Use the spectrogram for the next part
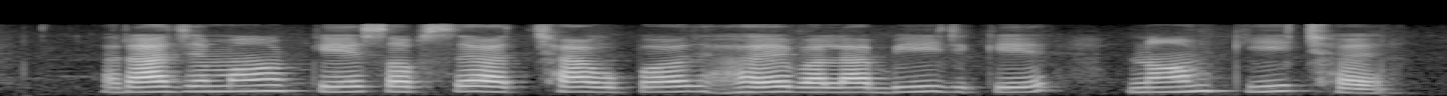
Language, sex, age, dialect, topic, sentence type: Maithili, female, 18-24, Eastern / Thethi, agriculture, question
